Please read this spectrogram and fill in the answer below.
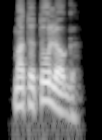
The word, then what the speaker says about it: matutulog: Matutulog na siya.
